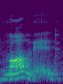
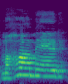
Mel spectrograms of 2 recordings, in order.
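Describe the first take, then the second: First: The middle 'ha' sound is dropped. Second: The middle 'ha' sound is clearly pronounced. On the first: The speaker calls it right. "just breeze through the ha part and leave that out" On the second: The speaker calls it wrong. "I'm used to pronouncing the ha part of that name"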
